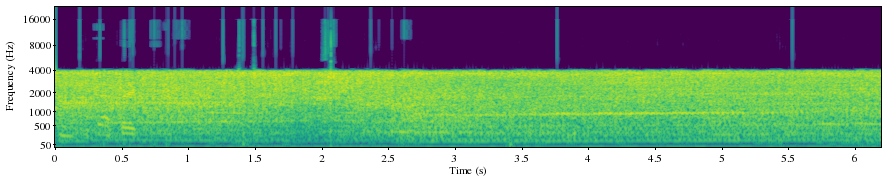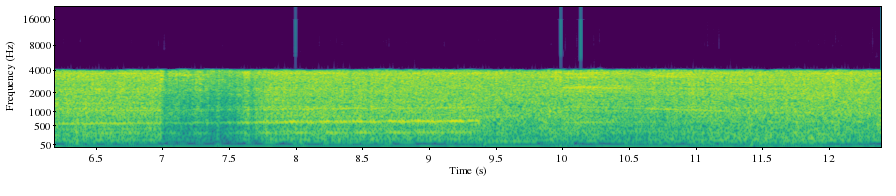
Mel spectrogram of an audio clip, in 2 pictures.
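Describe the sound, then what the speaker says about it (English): A steady motorcycle engine drone, heard from the back seat, rolls on through traffic in Jin Shitan, loud and close, with indistinct voices mixed in. "So much fun to ride on the back of a motorcycle."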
